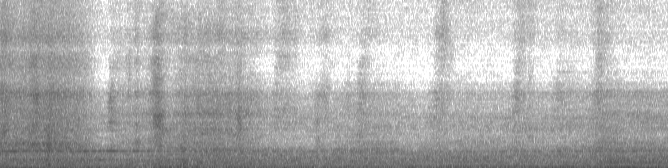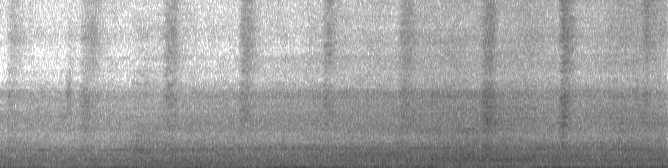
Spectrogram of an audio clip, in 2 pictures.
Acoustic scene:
street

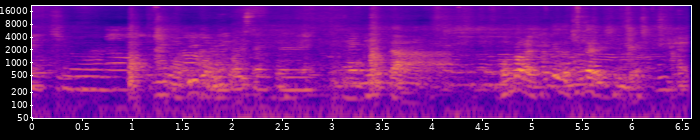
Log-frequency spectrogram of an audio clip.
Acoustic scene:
crowded indoor space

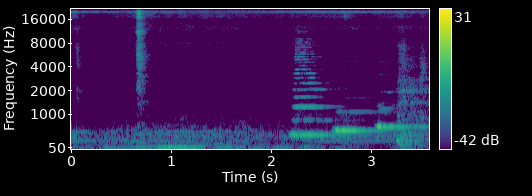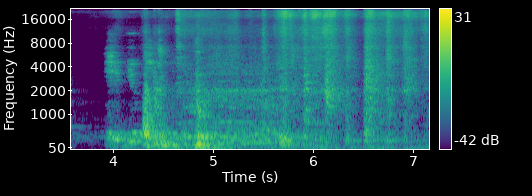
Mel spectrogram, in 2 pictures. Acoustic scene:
elevator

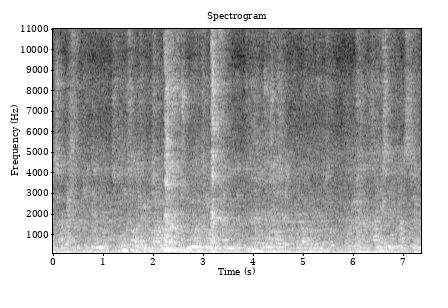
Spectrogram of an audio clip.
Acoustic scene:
cafe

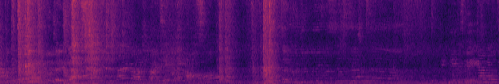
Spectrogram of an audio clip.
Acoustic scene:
cafe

